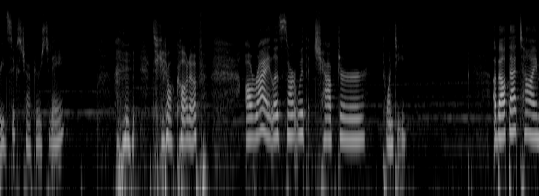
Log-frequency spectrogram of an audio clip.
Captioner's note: laughs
